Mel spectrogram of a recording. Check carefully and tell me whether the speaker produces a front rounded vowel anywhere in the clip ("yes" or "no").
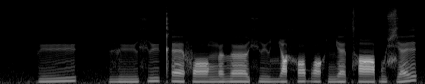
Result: yes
